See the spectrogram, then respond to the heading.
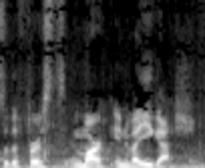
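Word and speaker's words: vayigash (ויגש): So vayigash, the emphasis is in the middle.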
